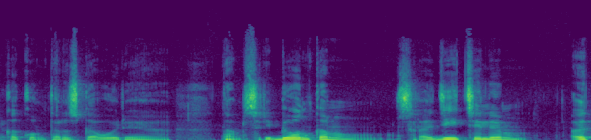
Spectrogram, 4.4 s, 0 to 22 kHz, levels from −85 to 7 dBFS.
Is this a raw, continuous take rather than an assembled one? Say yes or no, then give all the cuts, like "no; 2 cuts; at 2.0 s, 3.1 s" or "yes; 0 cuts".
yes; 0 cuts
